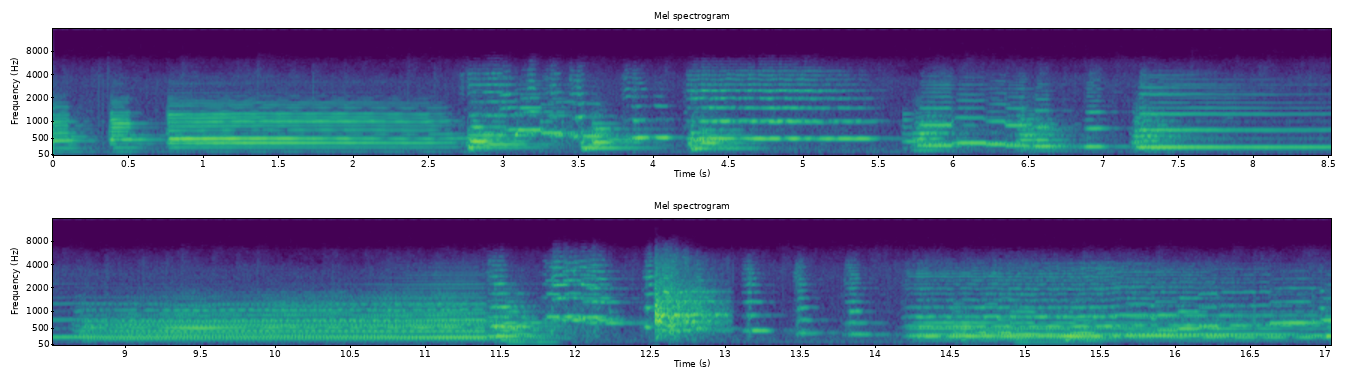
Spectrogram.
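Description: Orchestral film score with brass to the fore: short clipped phrases alternating with held chords, and one brief noisy burst about three-quarters of the way through.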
